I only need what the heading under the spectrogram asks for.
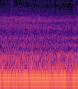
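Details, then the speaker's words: Simpson clothes dryer running after drum bearing replacement: steady even low hum, the earlier mechanical whirring gone. "So happy noise, no whirring noise."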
